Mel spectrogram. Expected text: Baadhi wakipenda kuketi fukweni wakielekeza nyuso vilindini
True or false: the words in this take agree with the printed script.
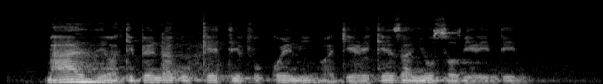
true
